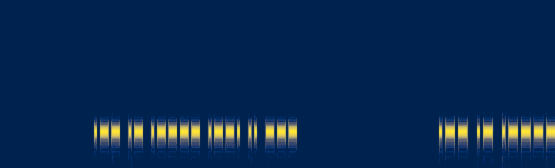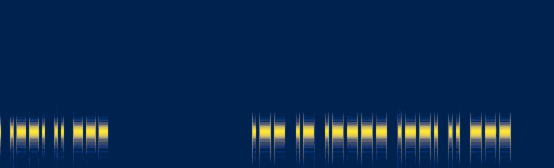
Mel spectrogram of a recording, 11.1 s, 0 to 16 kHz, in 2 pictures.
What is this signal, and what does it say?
Morse code, heard as a keyed tone, about 36 wpm, 700 Hz. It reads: WA1PIO WA1PIO WA1PIO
